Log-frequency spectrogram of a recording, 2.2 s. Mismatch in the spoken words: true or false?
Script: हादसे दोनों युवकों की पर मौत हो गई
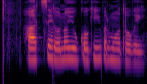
false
